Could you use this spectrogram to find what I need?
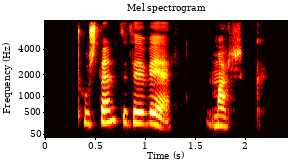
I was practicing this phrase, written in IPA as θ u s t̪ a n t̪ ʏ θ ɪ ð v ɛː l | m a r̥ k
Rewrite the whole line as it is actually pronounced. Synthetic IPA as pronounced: θ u s t̪ ɛ n t̪ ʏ θ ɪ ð v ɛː l | m a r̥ k

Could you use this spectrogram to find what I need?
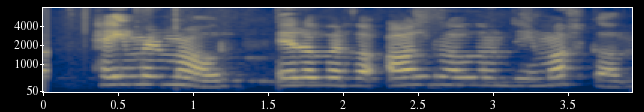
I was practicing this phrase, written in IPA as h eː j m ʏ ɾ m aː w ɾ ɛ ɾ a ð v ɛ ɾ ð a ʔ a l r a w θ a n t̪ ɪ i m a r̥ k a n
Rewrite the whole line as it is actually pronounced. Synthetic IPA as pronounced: h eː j m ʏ ɾ m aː w ɾ ɛ ɾ a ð v ɛ ɾ ð a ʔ a l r a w ð a n t̪ ɪ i m a r̥ k a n

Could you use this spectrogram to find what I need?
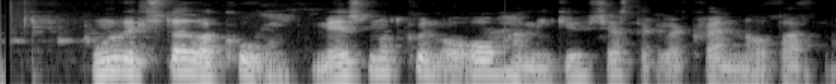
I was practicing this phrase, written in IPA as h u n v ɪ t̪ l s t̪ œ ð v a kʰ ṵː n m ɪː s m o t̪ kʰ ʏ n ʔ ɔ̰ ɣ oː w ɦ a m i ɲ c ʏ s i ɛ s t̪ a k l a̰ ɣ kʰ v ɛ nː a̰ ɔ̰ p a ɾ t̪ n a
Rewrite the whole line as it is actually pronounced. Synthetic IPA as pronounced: h u n v ɪ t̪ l s t̪ œ ð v a kʰ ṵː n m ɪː s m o t̪ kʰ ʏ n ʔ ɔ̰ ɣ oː w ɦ a m i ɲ c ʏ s j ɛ s t̪ a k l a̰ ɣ kʰ v ɛ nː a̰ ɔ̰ p a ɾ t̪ n a

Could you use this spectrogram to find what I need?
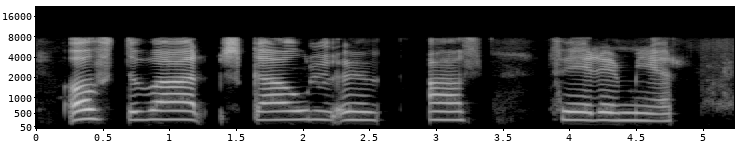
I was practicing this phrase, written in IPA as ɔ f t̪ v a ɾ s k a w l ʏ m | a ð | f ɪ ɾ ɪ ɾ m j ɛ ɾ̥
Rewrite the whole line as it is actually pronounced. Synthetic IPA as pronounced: ɔ f t̪ v a ɾ s k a w l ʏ m | a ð | f ɪ ɾ ɪ ɾ m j ɛ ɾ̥

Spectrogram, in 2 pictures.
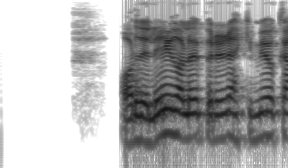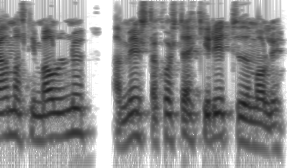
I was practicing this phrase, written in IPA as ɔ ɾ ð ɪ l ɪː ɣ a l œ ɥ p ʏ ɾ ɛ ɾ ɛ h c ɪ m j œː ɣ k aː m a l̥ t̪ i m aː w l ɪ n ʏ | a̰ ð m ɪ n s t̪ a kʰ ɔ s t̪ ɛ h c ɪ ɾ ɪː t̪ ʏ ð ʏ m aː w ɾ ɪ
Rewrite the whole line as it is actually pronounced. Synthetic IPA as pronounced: ɔ ɾ ð ɪ l ɪː ɣ a l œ ɥ p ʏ ɾ ɛ ɾ ɛ h c ɪ m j œː ɣ k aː m a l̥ t̪ i m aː w l ɪ n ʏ | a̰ ð m ɪ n s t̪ a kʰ ɔ s t̪ ɛ h c ɪ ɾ ɪː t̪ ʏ ð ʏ m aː w l ɪ

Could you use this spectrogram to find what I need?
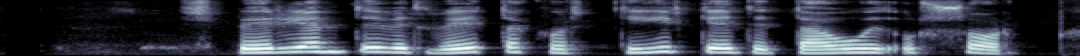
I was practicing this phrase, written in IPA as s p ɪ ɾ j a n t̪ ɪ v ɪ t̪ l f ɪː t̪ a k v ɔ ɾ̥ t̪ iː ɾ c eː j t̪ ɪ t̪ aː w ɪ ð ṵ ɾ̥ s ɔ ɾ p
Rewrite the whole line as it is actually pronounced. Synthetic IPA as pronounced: s p ɪ ɾ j a n t̪ ɪ v ɪ t̪ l v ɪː t̪ a kʰ v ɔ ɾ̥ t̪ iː ɾ c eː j t̪ ɪ t̪ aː w ɪ ð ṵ ɾ̥ s ɔ ɾ p

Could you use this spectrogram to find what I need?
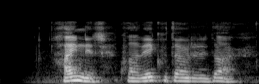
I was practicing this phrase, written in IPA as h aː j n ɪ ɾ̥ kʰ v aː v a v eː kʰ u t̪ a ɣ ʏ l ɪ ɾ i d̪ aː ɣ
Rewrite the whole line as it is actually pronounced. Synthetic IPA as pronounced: h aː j n ɪ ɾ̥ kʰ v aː ð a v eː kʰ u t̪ a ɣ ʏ ɾ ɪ ɾ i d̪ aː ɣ

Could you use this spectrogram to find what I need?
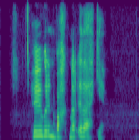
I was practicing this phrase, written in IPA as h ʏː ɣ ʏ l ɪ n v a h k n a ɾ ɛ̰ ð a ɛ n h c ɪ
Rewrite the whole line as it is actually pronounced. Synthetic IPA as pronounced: h ʏː ɣ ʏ ɾ ɪ n v a h k n a ɾ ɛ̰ ð a ɛ h c ɪ

